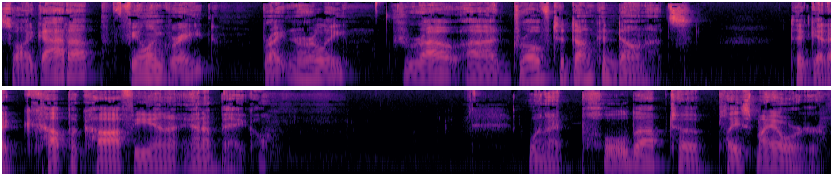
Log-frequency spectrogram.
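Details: Adult man, five years after a stroke affecting Broca's area, with a fairly mild case; speech less fluent, pausing to line up the next few words; mild Broca's aphasia.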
